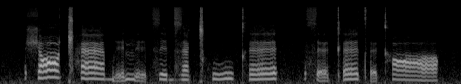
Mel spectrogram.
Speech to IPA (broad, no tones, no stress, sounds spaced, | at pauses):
ʃ ɑː ǁʰ æː b ḛ n ḛ t͡s e d͡z æ ǀʰ uː kʰ ɛ | s ɛ̰ kʼ ɛ tʼ ɛ̰ kʰ ɑː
